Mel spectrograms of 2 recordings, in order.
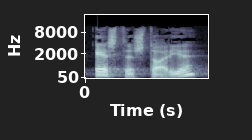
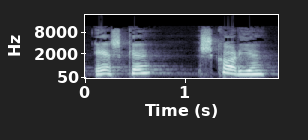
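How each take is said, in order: First: The consonant after the s is a t. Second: The consonant after the s is a k. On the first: The speaker calls it right. "em vez de dizer esta história" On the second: The speaker calls it wrong. "dizia esca escória"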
